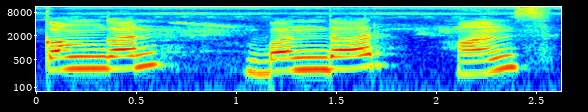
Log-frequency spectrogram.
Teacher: अनुस्वार वाले शब्दों के उच्चारण में हवा नाक से बाहर निकलती है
